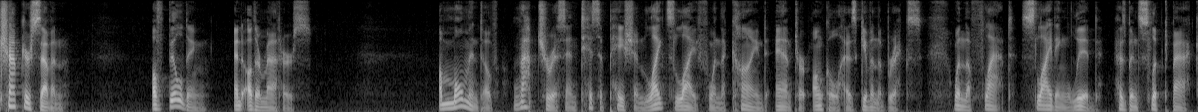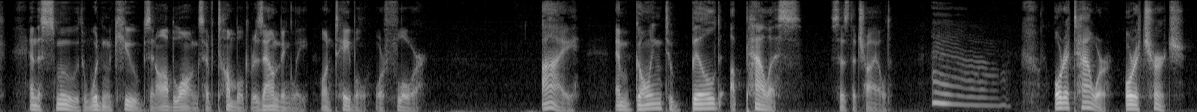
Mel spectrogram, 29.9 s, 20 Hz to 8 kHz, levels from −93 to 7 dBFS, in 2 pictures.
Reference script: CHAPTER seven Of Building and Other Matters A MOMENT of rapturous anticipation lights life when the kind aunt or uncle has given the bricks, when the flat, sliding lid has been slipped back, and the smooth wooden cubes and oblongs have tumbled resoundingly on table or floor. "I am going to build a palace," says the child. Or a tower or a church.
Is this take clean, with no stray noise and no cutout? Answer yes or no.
no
